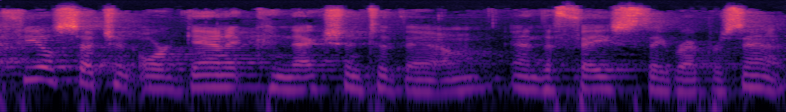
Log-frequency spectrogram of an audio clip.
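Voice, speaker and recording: A man with a fairly high pitch talks at a moderate pace in a room with audible echo. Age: 70s. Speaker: seminarian preacher. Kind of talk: sermon. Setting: church sanctuary.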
